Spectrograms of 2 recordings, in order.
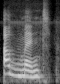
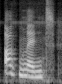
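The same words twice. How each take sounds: Both takes have the same delivery.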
